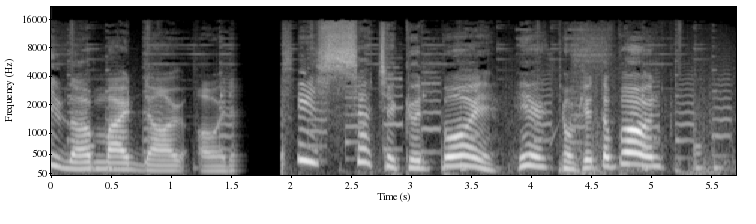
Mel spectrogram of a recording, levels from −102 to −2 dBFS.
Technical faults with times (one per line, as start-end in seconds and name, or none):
1.51-1.94 long network dropout
3.91-5.64 jitter buffer speed-up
